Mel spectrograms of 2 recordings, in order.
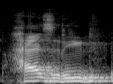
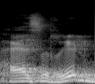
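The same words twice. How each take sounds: First: "has read" with "read" said like "reed"; wrong pronunciation. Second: "Has read" with "read" said like "red"; correct past-participle pronunciation. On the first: Teacher demonstrating the mistake to students, "read" as "reed". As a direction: give "read" a long ee after "has". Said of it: "it's wrong". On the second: Teacher modelling the right form for students, "read" as "red". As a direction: give "read" a short e after "Has". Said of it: "we have to pronounce it". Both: Shown as a demonstration.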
